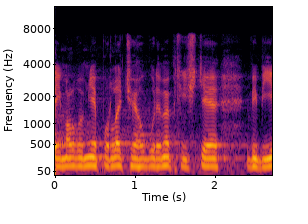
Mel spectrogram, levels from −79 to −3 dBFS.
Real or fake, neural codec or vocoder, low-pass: real; none; 7.2 kHz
